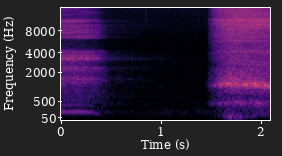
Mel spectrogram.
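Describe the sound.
A deep breath taken close to the microphone. A soft sound is followed by a stretch of near silence, then a loud, rushing breath that carries on to the end.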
